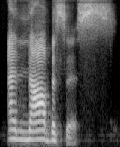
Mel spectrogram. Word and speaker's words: anabasis: Anabasis. My favorite word. Anabasis. Okay, say it with me again. Anabasis. Okay, it's anabasis, not anabasis. Okay, anabasis.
